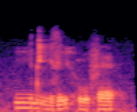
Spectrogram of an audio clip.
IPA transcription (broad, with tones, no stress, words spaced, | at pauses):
iː˦diː˨ zi˦ hũ˨fɛ˦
